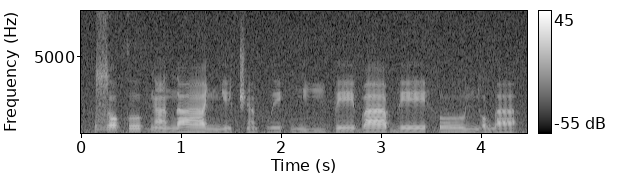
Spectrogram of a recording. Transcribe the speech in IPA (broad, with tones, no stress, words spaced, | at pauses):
zɔ˧ko˦ ɡã˦naː˧ ɲe˨t͡ʃã˨kʷe˦ | niː˨peː˦baː˦ beː˦hoː˧ ɲɔ˨ wa˦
